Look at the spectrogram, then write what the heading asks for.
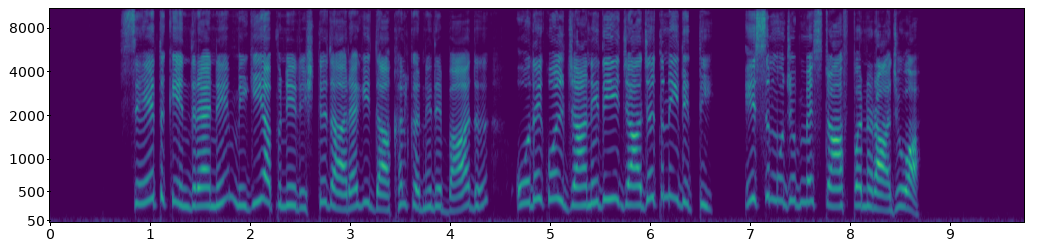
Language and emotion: Dogri, angry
